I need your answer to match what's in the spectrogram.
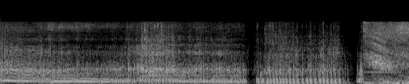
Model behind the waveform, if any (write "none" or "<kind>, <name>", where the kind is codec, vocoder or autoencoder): none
